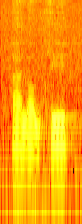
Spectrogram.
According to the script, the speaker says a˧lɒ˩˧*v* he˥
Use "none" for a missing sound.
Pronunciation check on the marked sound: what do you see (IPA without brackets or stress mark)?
w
